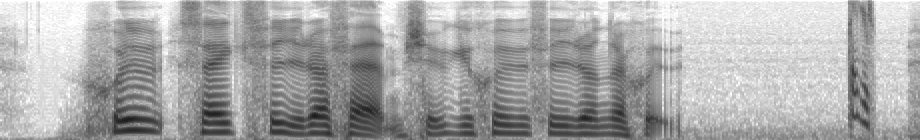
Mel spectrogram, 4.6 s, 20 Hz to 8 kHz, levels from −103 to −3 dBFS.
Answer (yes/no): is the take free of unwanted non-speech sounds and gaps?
no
